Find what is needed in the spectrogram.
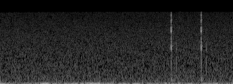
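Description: Steady hiss of microphone background noise with no speech, broken by a single short click near the end, a computer mouse click.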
